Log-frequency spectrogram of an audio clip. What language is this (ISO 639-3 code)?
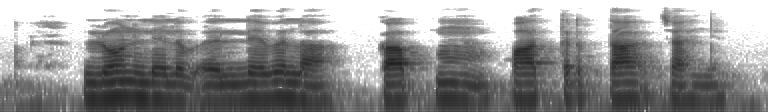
mag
